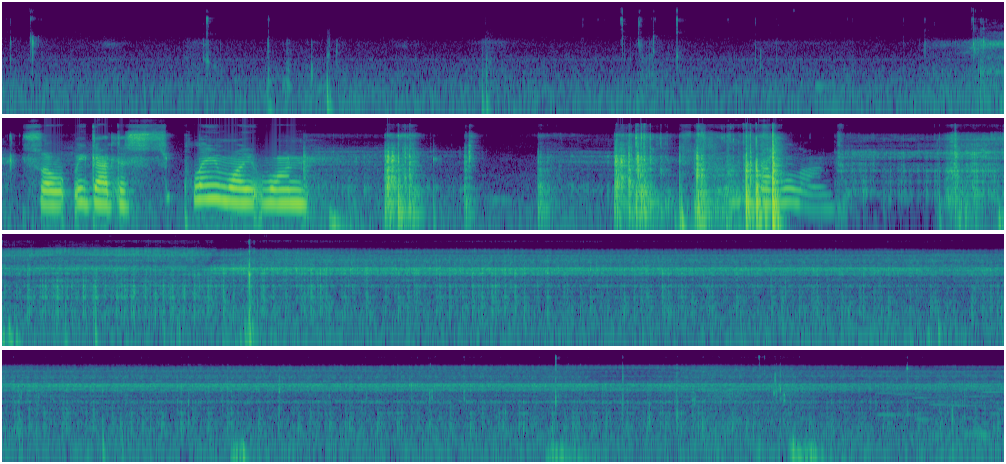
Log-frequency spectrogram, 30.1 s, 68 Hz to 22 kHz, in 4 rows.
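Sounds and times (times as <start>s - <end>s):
fidget spinner whirring: 7.6s - 30.0s.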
